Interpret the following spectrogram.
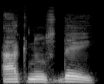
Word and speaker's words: Agnus Dei: el pecado del mundo la expresión latina la pronuncia como se escribe agnus dei a newsday en la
